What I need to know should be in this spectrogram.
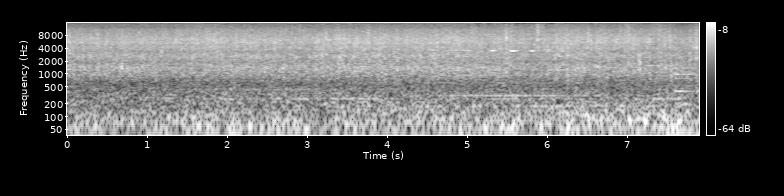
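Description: A river rushes nearby.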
